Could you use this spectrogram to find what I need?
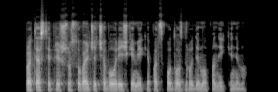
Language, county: Lithuanian, Alytus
